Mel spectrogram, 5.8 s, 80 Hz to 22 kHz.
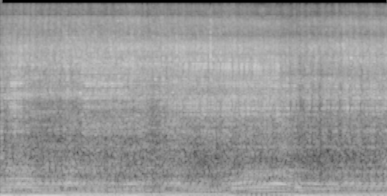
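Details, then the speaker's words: BMW M6 V10 being rebuilt, just cranked: low, uneven idle that wavers and stumbles; sounds terrible, running rough, cause unknown; car wouldn't move in gear, transmission fluid suspected low. "The noise is terrible. Oh, it sounds terrible. That sounded really bad. Something is severely fucked up with that."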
